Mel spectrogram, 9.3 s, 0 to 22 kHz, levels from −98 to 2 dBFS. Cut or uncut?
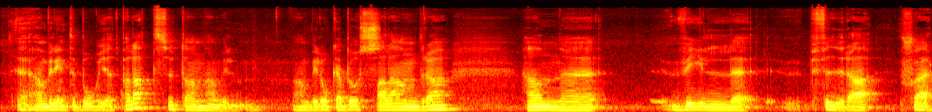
cut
